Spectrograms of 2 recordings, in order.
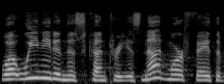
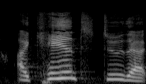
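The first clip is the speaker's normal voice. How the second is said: slow, with can't stressed hard. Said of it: "with the accent on can't".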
